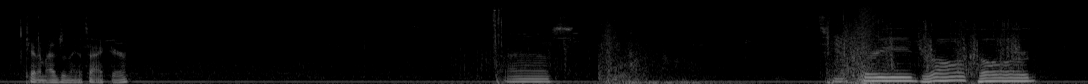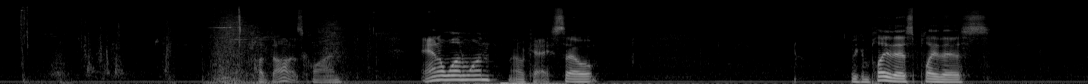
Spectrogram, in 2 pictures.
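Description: A middle-aged man talks casually into a close microphone, in short bursts with pauses.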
